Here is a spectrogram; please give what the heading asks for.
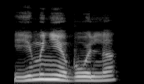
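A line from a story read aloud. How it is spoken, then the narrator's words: Deep bass voice. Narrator (Russian): Пробасил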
